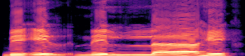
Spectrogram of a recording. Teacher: ذال پڑھتے وقت زبان تھوڑی سی باہر نکالیں گے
